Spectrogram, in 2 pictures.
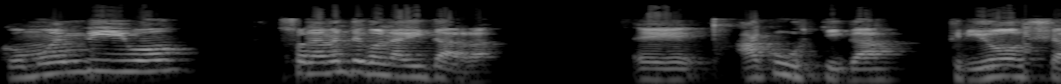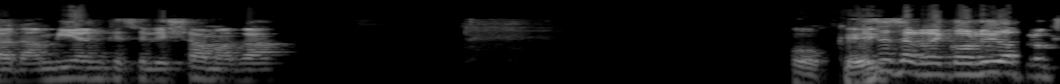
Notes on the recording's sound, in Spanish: Charlamos via zoom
